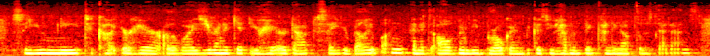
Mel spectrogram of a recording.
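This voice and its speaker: Over noticeable background noise, a woman talks at a very fast pace. Her medium-pitched voice has monotone, flat intonation. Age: 20s. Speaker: beauty vlogger. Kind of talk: tutorial. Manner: casual, filler-heavy.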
